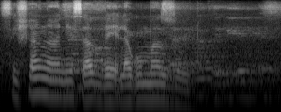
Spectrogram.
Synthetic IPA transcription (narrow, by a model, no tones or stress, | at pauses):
siʃaŋanisavɛlak̬umazuːlu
